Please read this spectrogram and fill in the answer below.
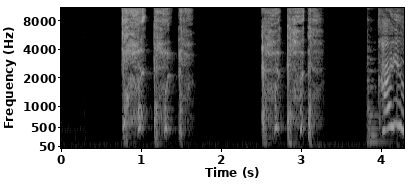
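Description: A young boy's voice coughing in two short fits of three or four coughs each, the first about a second in and the second near the end: the cough of a child sick with the flu.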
